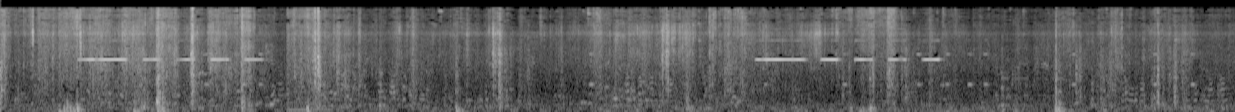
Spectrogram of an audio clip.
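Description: Groceries being set down and shifted on a supermarket checkout conveyor belt, with irregular knocks and bumps. Twice, an electronic beeper sounds a high pattern of one long beep followed by four short ones, the two patterns about seven seconds apart.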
